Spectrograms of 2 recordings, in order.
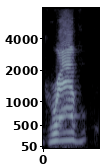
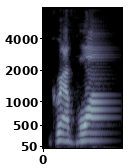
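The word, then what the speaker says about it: Gravois: Why do we pronounce it gravel? That's wrong. Oh man. We can just pronounce it gravo.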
